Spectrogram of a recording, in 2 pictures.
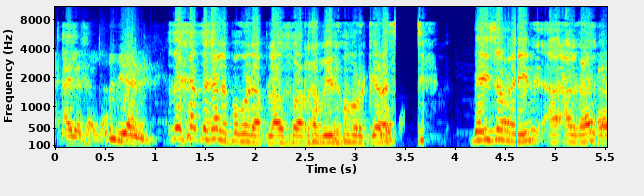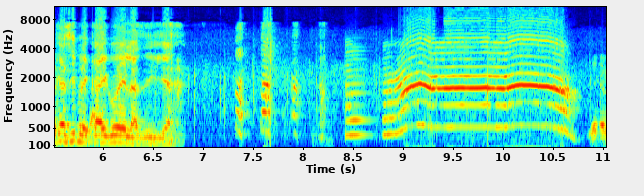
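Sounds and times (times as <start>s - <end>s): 
speech: 0.1s - 7.8s
laughter: 5.1s - 9.1s
person imitating a hard-rock singer's high scream: 8.4s - 10.8s.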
